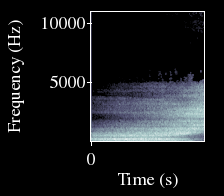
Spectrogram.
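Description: A whoosh sound effect for an animated subscribe end card: a rushing noise that swells louder and brighter, then holds loud over a steady low hum.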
